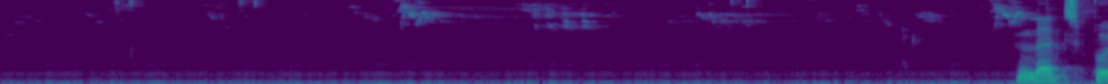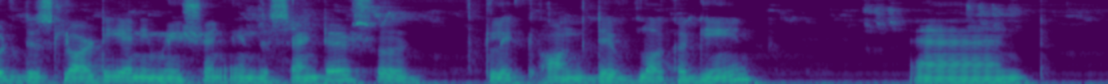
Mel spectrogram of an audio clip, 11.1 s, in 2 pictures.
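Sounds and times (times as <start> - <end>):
faint high bird chirps: 0.0 - 11.0
steady low hum: 0.0 - 11.0
computer mouse clicks: 0.6 - 1.4, 3.5 - 3.9.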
